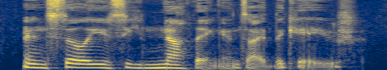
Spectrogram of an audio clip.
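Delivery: ordinary delivery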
